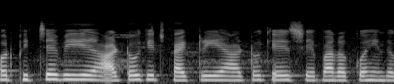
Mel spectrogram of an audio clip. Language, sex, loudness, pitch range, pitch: Urdu, female, -17 LUFS, 195-215 Hz, 200 Hz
